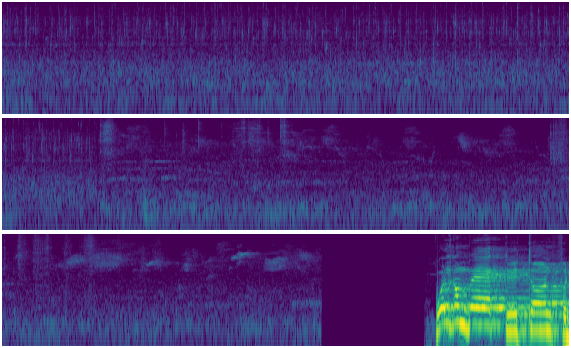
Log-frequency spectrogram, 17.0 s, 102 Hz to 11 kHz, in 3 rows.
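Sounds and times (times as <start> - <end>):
soda fizzing in a glass: 0.0 - 7.7.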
